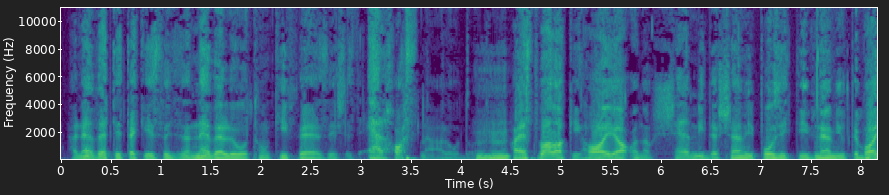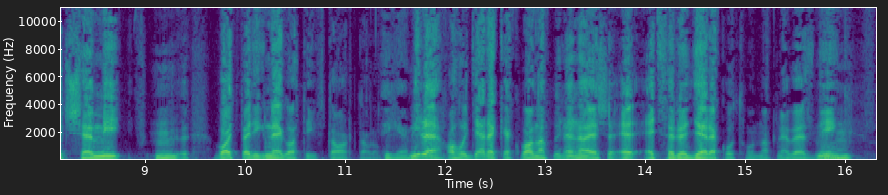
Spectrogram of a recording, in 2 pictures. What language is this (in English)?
Hungarian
